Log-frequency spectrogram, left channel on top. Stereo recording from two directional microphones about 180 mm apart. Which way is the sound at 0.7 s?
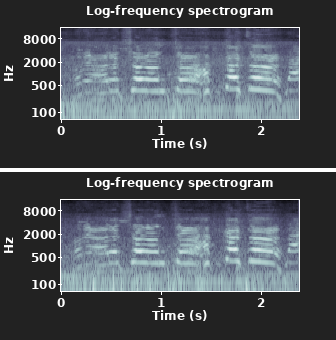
15° right (ahead or behind).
